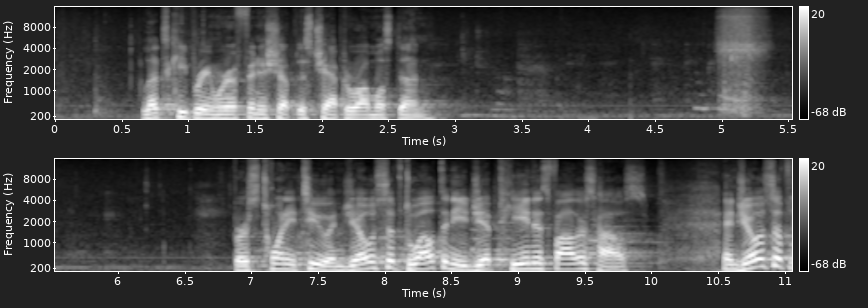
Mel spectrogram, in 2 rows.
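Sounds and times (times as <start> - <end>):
faint room hum: 0.0 - 11.0
person sneezing: 4.8 - 5.5.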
